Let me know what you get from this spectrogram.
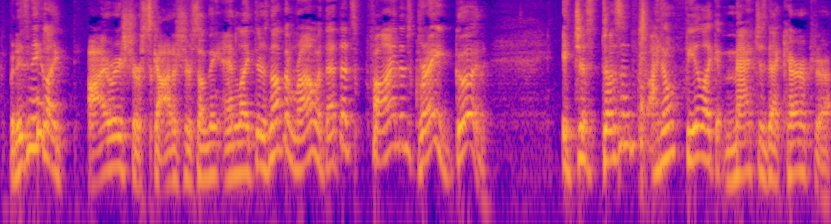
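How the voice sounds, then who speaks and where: A male host talks through a fan countdown in a loose, conversational way. His voice sits at a medium pitch and moves up and down with lively emphasis. He thinks out loud, wandering and correcting himself with obvious enthusiasm. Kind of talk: casual, chatty countdown commentary.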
